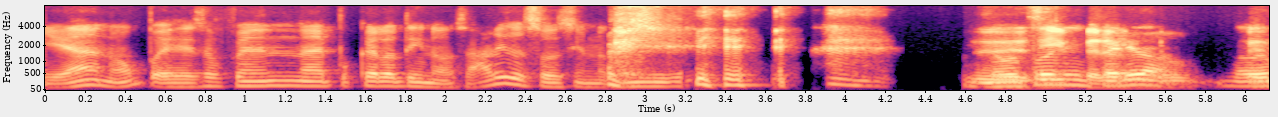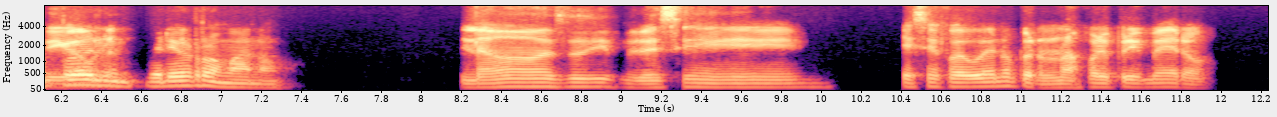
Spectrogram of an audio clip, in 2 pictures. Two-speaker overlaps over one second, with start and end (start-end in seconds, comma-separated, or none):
4.9-6.5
